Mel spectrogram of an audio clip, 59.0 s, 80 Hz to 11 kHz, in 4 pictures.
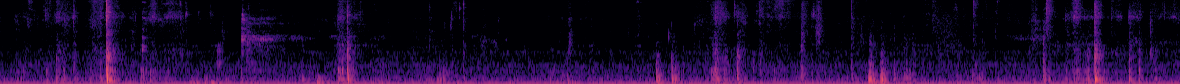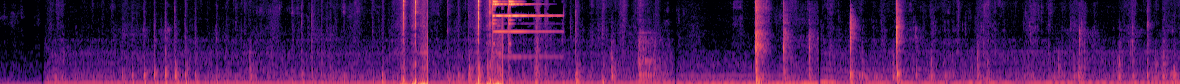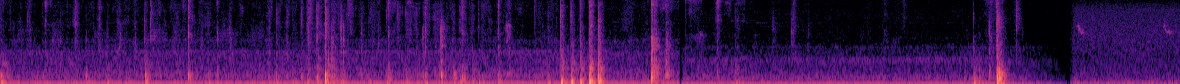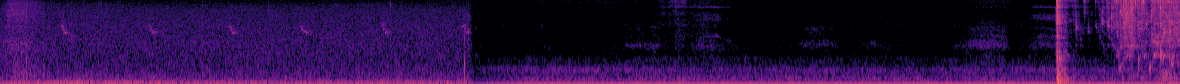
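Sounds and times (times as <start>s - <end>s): ringing metallic clink: 19.7s - 21.8s
utensils and dishes clicking: 19.7s - 21.8s.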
